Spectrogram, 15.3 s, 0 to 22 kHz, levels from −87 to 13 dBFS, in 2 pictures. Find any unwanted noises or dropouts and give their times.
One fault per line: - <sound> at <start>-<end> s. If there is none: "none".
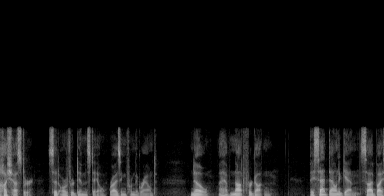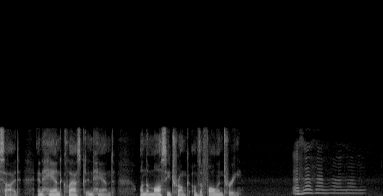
- laugh at 13.5-15.1 s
